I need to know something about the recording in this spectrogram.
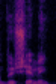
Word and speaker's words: Buscemi: Steve Buscemi? I don't know how to pronounce the last name.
